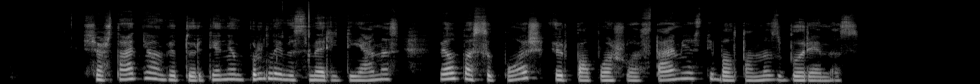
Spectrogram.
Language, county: Lithuanian, Marijampolė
